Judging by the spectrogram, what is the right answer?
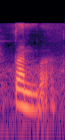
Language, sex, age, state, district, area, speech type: Punjabi, female, 30-45, Punjab, Rupnagar, urban, spontaneous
